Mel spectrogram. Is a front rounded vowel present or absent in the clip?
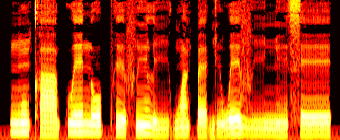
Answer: absent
